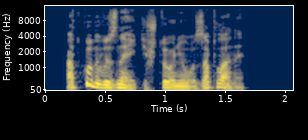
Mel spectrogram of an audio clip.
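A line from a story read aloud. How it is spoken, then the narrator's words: Quick question. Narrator (Russian): быстро спросил Гарри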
